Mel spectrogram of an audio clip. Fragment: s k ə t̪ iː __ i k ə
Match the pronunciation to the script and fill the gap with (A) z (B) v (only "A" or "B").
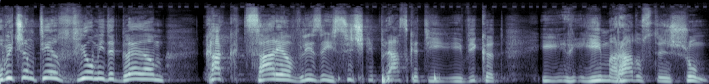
B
